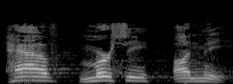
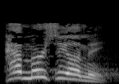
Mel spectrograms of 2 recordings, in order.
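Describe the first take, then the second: First: Slow, deliberate reading of a plea; understated, unhurried cry for mercy; measured quoted plea. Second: High-pitched acted cry for mercy; raised-voice beggar's plea; yelled plea. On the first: Retold or imitated. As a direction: draw out each word at usual pitch. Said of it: "And so he cried out". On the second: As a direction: call out pleadingly, pitch well up. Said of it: "He just yelled loud".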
